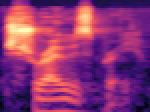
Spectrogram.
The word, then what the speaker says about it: Shrewsbury: to the pronunciation of Shrowsbury. These days, we look at EW and we sort of say, ooh. Now you say Shrewsbury.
